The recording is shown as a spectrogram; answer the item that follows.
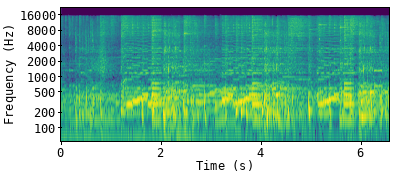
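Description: Sweet Bonanza 1000 slot game's music playing quietly during a free spin, a stepping melody with a few short sound effects as the reels cascade.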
